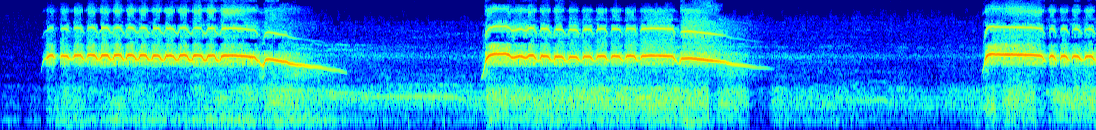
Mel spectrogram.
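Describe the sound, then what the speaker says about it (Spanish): Crowd at a PSUV party rally in Caracas whistles loudly and shrilly in three sustained bursts, each lasting a few seconds and trailing off into a low murmur between them. "Vamos a ver quién silba más fuerte aquí."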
